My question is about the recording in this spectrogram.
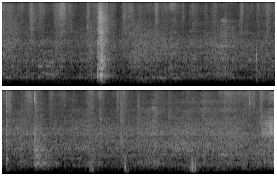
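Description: Hands kneading stiff dough on a stone worktop: soft pressing and rubbing, with a sharp knock about two seconds in and several lighter knocks later.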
